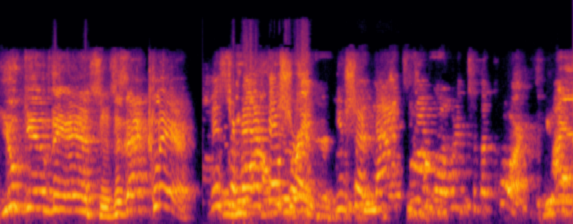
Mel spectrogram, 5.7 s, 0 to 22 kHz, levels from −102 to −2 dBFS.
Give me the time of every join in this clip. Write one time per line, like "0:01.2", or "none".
0:02.0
